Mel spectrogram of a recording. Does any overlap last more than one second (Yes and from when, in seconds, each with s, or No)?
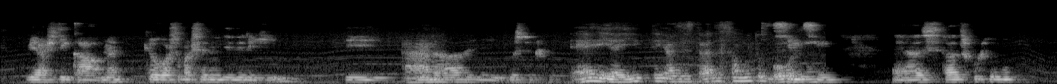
No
